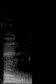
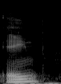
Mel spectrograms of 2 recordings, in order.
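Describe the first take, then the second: First: The word is said lightly, without emphasis. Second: The word is said with strong emphasis. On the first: It is the article meaning a. "other than that, it's een. That's the pronunciation you use" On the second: It means the number one. "when you really want to emphasize this number one, then you say één. You also put the accent on the, the E twice"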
